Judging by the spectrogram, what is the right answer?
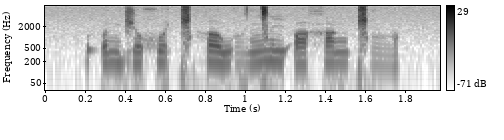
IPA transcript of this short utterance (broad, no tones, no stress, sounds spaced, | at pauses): ʔ ʊ n d͡ʒ ɛ χʷ æ ǁʰ ʌ w ɑ̤ ŋ͡ǀ i ʔ ɑ x ɑ ŋ ǁ ɑ̤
